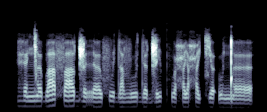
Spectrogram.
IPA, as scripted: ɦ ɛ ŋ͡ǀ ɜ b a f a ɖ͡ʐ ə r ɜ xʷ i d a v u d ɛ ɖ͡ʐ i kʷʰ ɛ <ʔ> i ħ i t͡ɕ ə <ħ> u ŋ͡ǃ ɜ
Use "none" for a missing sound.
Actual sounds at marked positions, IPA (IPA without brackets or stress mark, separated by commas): ħ, ʔ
